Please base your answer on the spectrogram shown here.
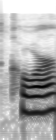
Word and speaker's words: QoR: Um, Golden Artist Colors makes core watercolor. That's how you pronounce Qo R.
